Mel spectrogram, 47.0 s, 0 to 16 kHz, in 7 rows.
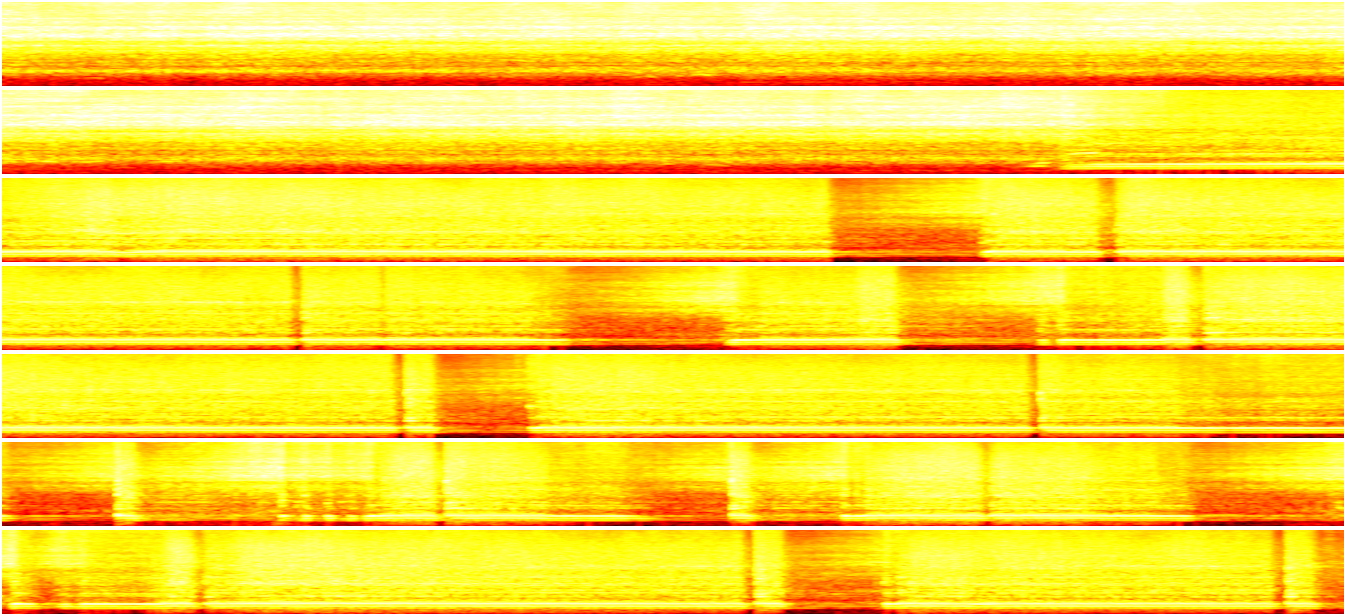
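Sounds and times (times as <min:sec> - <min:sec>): steam hissing: 0:00.0 - 0:46.9
steam whistle blasts: 0:11.7 - 0:46.9.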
